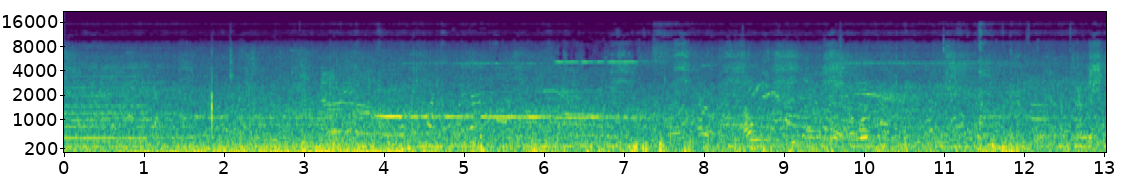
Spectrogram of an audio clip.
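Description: Traffic hums along a busy street outdoors.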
